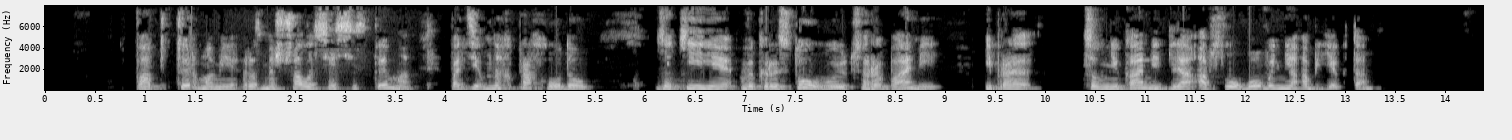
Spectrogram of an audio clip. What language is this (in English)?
Belarusian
